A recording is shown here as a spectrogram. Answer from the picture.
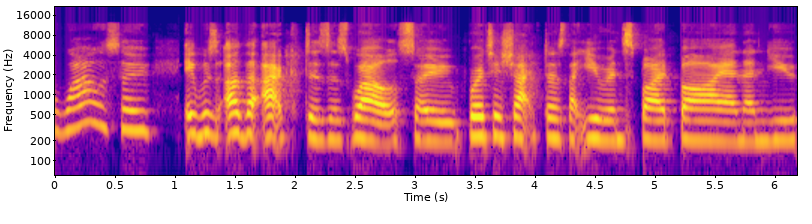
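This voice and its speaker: A fairly high-pitched woman with a normal speaking voice, ordinary pitch variation and a moderate pace, against a quiet background. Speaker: English teacher. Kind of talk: interview.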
